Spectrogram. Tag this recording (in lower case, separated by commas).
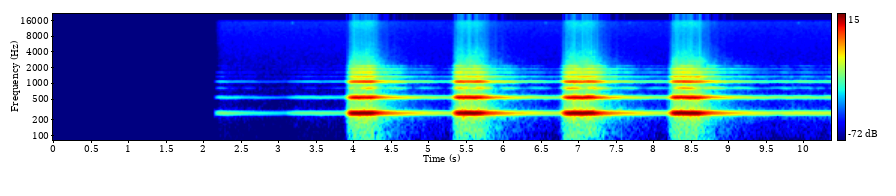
sampler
